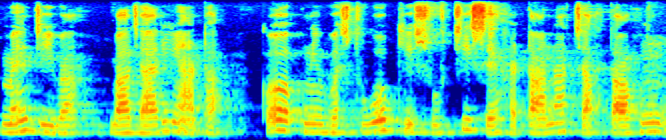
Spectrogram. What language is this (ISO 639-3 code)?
hin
